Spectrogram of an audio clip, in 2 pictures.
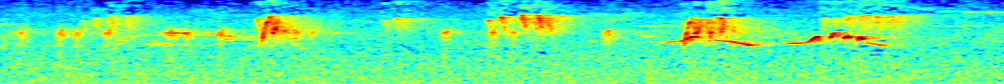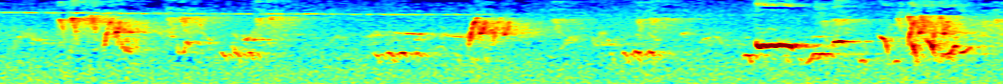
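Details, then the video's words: Young White-rumped Shama singing in forest: repeated bursts of scratchy chatter mixed with short clear whistles, phrases every second or so, over a hissing background and a faint low hum. "Kicau murai muda hutan"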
